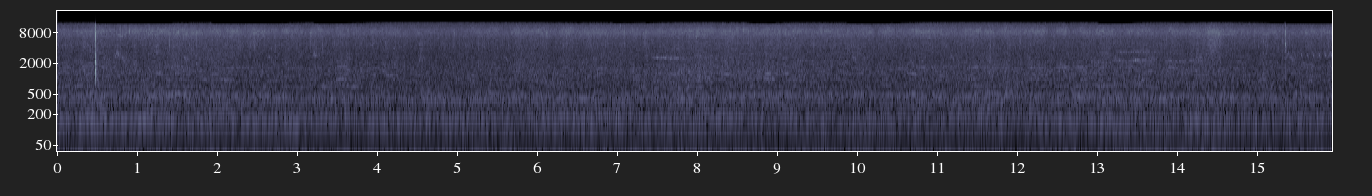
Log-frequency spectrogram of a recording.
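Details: Sustained droning of numerous bees living under the roofing, an even, thick buzz that barely varies, with a single sharp click at the start and a faint tap near the end.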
